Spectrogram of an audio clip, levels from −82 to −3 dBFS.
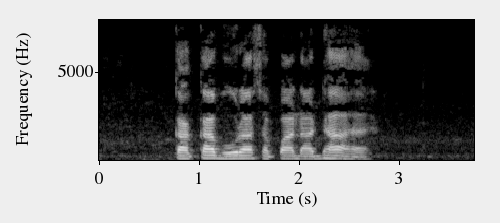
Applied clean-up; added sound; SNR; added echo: none; none; none; none.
